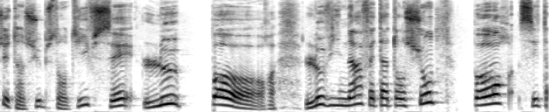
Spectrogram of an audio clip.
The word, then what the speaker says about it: porc: C'est final, on ne le prononce pas, hein, mais on doit l'écrire.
